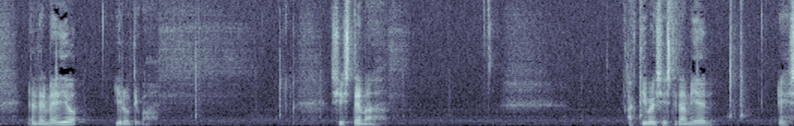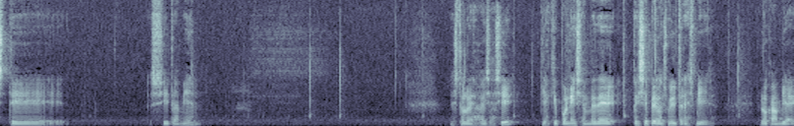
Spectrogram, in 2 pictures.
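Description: Buttons on a handheld game controller click softly.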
